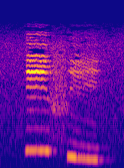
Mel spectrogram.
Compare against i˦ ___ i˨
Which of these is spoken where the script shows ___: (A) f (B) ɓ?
A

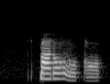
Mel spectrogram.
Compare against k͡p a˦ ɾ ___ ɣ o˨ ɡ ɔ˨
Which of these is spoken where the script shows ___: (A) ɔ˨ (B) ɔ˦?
B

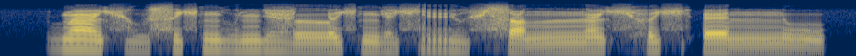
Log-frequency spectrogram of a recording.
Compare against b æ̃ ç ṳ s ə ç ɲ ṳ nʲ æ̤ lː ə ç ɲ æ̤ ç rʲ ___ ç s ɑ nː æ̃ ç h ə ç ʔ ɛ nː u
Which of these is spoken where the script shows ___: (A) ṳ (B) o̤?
A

